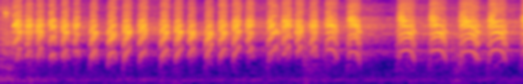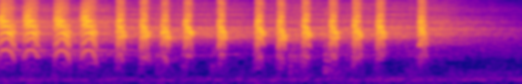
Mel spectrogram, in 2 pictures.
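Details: Greater green leafbird singing, played to coax a bird that has stopped singing: a long run of fast, loud, chattering notes in steady rapid succession, briefly pausing near two seconds, then continuing before fading out.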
